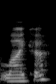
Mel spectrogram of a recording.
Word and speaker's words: Laco: So the way that it's pronounced, it's Laco.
